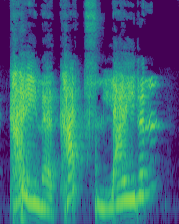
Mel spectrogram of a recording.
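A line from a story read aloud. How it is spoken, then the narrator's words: Shrill passionate mouse shriek. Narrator (German): schrie die Maus mit schriller, leidenschaftlicher Stimme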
